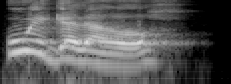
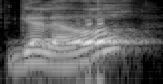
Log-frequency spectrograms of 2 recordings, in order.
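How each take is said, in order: First: Loud, urgent and pressing; loud eager question from the old soldier rushing into the kitchen. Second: Loud, baffled echo of the name; the innkeeper echoing the name in loud astonishment; stupefied echo. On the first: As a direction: demand the horse at once, breathless with haste. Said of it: "d'une voix empressée". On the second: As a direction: repeat it back, dumbfounded. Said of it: "fit Landry stupéfait". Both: Acted.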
